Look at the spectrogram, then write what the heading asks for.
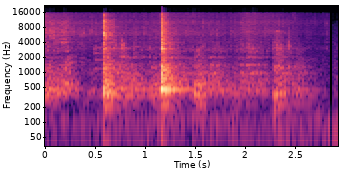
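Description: Makhana lotus seeds roast in butter in a kadai, a soft sizzle broken by a few sharp metallic spoon taps against the pan, quiet and close.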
